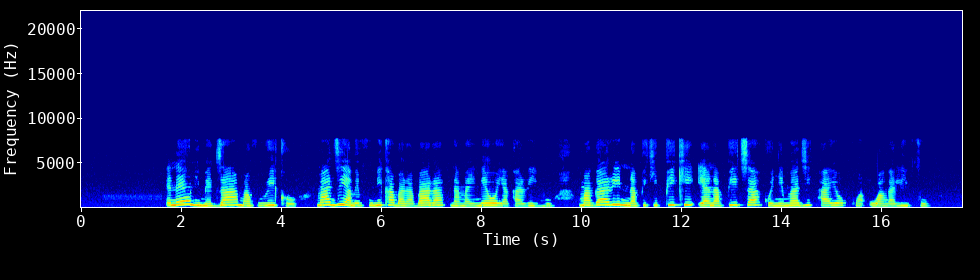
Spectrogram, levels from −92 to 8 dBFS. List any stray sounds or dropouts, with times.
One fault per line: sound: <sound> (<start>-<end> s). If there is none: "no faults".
no faults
